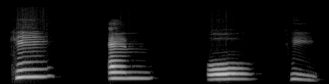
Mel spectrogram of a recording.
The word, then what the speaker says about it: knot: Again, K is silent, spelled knot when you're writing.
